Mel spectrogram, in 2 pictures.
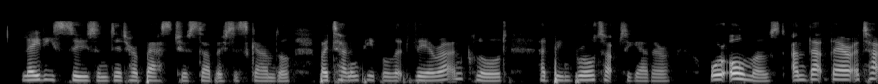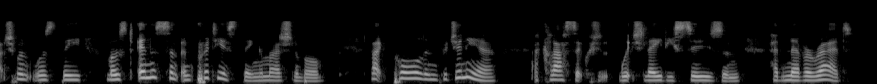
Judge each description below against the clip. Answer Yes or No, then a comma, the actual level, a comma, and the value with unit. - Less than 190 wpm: Yes, average, 160 wpm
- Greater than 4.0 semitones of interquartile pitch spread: No, average, 3.7 semitones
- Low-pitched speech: No, high, 190 Hz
